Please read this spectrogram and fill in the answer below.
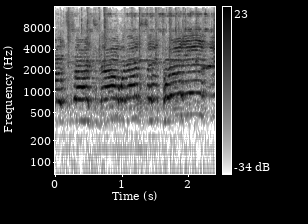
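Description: A high-pitched singing voice through a microphone, a run of held notes with short breaks between them.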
